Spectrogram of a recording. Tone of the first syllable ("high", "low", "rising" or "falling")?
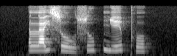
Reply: rising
